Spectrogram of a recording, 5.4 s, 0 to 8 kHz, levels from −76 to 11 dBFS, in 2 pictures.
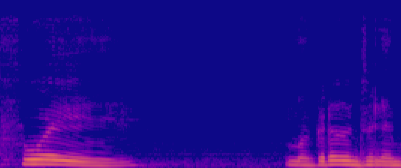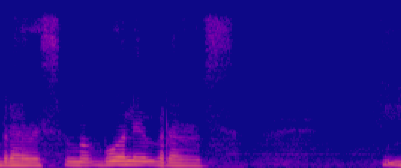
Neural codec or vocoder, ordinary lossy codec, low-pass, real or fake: codec, 24 kHz, 1 kbps, SNAC; none; 7.2 kHz; fake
